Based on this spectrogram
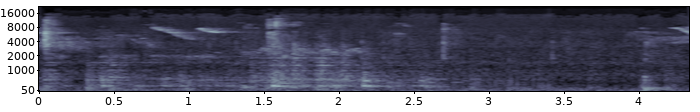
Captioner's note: birds chirping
